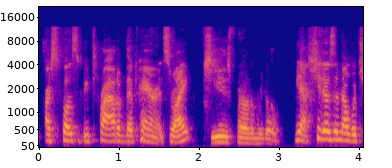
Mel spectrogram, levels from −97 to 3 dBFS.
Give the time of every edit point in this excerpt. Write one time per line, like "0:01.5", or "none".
0:02.0
0:03.0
